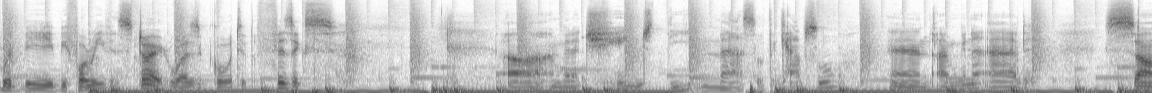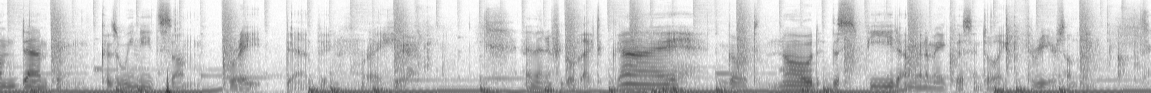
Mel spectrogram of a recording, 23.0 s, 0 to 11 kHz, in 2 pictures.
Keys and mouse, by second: 0.7 click, 1.6 click, 6.7 click, 7.3 click, 12.3-13.0 drag, 13.9-14.5 drag, 15.3 click, 15.6 ctrl+s, 16.9 click, 18.6 click, 20.1 click, 20.3 click, 22.7 ctrl+s.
